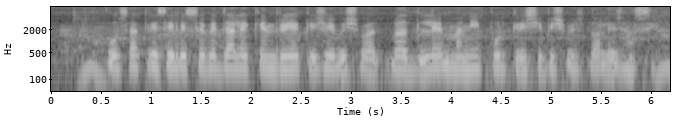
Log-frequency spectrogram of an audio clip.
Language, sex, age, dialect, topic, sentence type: Magahi, female, 18-24, Western, agriculture, statement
